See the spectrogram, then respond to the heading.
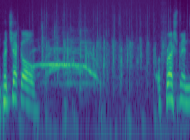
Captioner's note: crowd cheers and applauds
